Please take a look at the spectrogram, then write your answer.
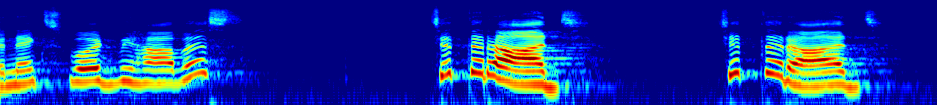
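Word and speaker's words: тетрадь: The next word we have is chitraj. Chitraj. T, ye, t, r, a, d and soft sign. Chitraj. So, as you can hear that the sound of the is softened to j.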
